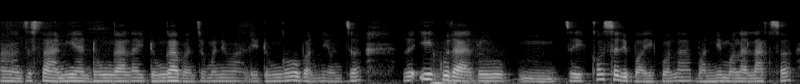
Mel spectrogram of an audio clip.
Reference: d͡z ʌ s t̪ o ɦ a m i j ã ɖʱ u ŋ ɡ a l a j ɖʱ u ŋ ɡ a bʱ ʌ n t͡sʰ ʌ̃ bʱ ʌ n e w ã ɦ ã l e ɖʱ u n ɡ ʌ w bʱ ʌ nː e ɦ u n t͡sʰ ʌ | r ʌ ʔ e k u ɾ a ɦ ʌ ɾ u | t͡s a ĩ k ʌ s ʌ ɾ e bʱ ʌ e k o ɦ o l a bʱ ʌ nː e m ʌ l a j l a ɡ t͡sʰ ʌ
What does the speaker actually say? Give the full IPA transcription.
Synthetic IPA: d͡z ʌ s t̪ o ɦ a m i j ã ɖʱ u ŋ ɡ a l a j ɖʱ u ŋ ɡ a bʱ ʌ n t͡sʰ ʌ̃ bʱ ʌ n e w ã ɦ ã l e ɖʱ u ŋ ɡ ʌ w bʱ ʌ nː e ɦ u n t͡sʰ ʌ | r ʌ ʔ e k u ɾ a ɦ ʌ ɾ u | t͡s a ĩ k ʌ s ʌ ɾ i bʱ ʌ e k o ɦ o l a bʱ ʌ nː e m ʌ l a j l a ɡ t͡sʰ ʌ

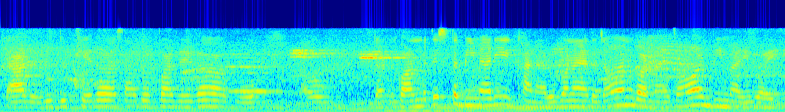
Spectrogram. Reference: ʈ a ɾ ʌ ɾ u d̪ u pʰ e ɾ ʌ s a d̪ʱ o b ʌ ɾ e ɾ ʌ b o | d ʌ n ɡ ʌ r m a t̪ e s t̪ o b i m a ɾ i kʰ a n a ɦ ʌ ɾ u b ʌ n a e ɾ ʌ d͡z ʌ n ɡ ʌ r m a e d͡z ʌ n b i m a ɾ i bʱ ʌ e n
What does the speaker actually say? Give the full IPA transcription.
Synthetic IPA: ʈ a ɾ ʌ ɾ u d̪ u kʰ e ɾ ʌ s a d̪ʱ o p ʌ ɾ e ɾ ʌ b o | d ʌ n ɡ ʌ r m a t̪ e s t̪ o b i m a ɾ i kʰ a n a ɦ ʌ ɾ u b ʌ n a e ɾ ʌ d͡z ʌ n ɡ ʌ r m a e d͡z ʌ n b i m a ɾ i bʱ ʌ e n

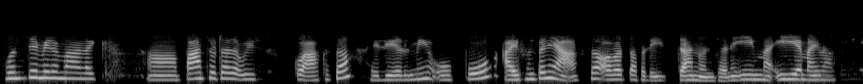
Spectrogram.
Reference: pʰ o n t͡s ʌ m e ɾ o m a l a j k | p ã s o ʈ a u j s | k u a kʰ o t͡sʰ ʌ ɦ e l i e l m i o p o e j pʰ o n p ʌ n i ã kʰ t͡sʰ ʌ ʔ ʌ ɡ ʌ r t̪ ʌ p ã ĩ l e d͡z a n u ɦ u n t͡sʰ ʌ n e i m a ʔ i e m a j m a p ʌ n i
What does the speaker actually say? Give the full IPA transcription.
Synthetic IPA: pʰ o n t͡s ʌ m e ɾ o m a l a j k | p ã t͡s o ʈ a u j s | k o a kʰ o t͡sʰ ʌ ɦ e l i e l m i o p o a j pʰ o n p ʌ n i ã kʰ t͡sʰ ʌ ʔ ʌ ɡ ʌ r t̪ ʌ p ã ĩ l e d͡z a n u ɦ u n t͡sʰ ʌ n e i m a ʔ i e m a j m a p ʌ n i

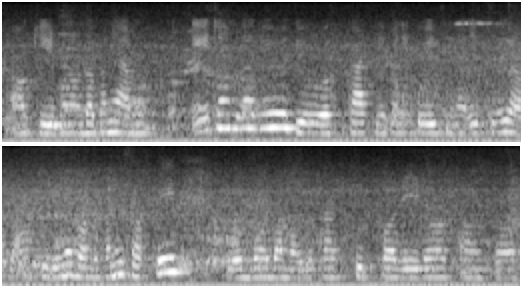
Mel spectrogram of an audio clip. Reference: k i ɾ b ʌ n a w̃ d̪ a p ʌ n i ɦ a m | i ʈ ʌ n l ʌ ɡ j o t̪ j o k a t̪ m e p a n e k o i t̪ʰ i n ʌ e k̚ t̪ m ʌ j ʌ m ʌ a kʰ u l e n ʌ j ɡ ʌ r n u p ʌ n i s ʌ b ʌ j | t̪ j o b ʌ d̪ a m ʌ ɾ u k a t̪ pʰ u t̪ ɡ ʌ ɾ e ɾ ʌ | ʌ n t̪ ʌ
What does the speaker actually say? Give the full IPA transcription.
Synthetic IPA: k i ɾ b ʌ n a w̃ d̪ a p ʌ n i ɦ a m | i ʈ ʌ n l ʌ ɡ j o t̪ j o k a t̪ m e p ʌ n i k o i t̪ʰ i n ʌ e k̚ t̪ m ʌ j ʌ b ʌ a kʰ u l e n ʌ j ɡ ʌ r n u p ʌ n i s ʌ b ʌ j | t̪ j o b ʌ d̪ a m ʌ ɾ u k a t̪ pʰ u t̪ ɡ ʌ ɾ e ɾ ʌ | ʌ n t̪ ʌ

